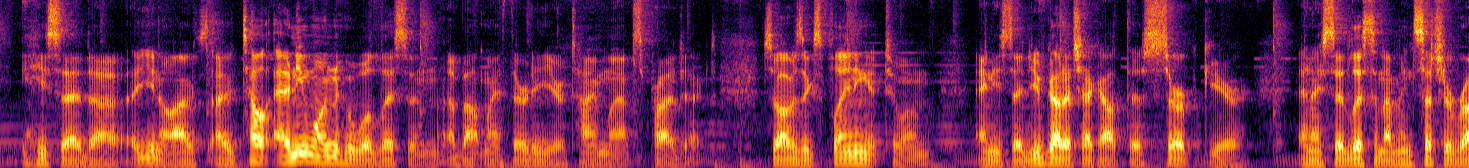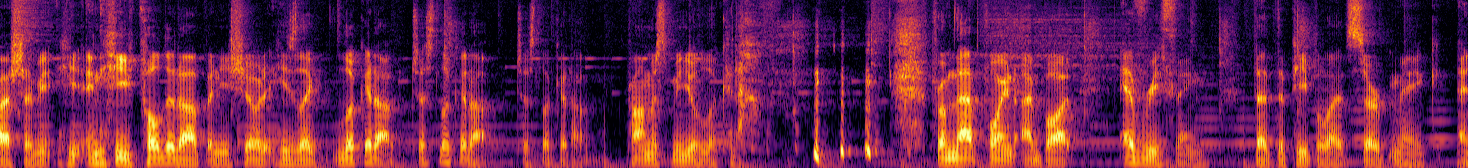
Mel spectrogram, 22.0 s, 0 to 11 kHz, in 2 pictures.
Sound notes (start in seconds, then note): 16.5 laughs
